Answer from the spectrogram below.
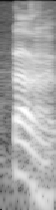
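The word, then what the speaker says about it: Beaux: B E A UX cuz I'm no good at pronouncing things. B. Bow.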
